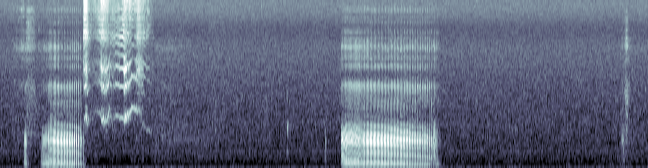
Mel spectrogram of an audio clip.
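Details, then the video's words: Sleeping pug snoring: two long, rough, rasping snores about six seconds apart, with a brief squeaky, wavering sound after the first and faint clicks in an otherwise quiet room. "Спящий храпящий Мопс"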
